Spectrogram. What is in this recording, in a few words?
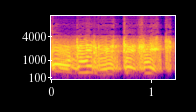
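Turkish player friendly fire, mood high, speech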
